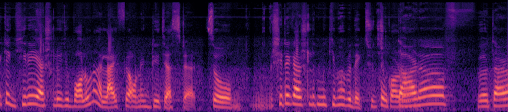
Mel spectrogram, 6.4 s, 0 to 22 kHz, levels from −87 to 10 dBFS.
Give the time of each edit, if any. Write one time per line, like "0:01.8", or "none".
0:02.5
0:04.7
